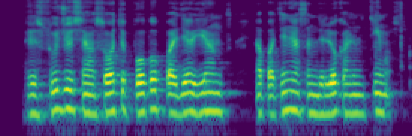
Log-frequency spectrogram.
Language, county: Lithuanian, Kaunas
